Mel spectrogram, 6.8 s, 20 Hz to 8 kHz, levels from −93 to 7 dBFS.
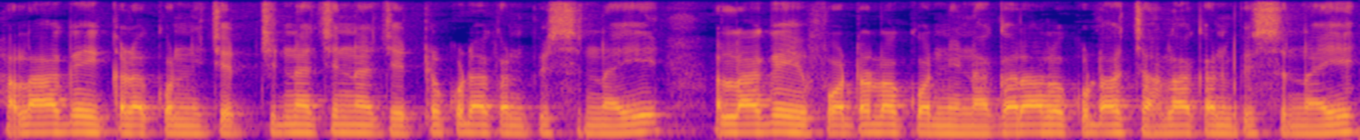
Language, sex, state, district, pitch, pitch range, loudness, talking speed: Telugu, male, Andhra Pradesh, Sri Satya Sai, 125 Hz, 120-130 Hz, -16 LUFS, 160 wpm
